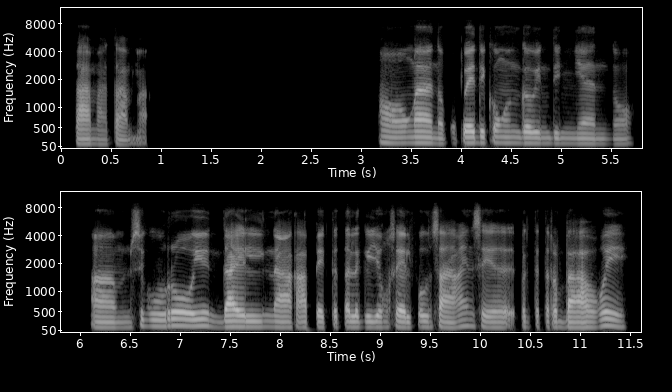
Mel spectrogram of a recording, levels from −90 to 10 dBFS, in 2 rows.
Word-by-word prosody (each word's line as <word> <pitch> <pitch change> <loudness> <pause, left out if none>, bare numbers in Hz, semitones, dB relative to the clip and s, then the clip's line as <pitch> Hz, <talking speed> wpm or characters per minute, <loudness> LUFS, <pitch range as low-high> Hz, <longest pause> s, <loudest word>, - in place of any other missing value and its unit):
Tama, 115 -2 -2
tama. 105 -2 -8 2.3
Oo 135 -2 -2
nga 140 -1 +5
'no, 120 -3 -7
pupuwede 135 +1 +2
ko 140 - -4
ngang 135 -1 -7
gawin 130 -1 0
din 125 -1 -9
'yan, 120 -1 -5
'no? 115 +2 -12 0.4
Um, 125 -1 -1
siguro 155 +3 +3
'yon, 155 -4 0
dahil 135 0 +5
nakaapekto 130 -1 0
talaga 130 0 -1
'yong 130 0 -1
cellphone 130 0 +1
sa 120 0 +2
akin 155 +1 -6
sa - - -3 0.3
pagtatrabaho 125 0 0
ko, - - +3
eh. 145 -4 -3
130 Hz, 135 wpm, -27 LUFS, 125-140 Hz, 2.3 s, nga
